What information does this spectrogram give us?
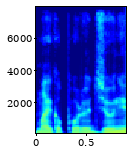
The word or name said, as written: Michael Porter Jr.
